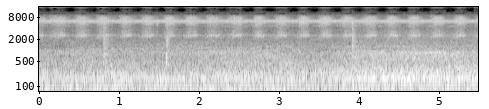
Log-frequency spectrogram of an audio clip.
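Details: Crickets chirping at night, recorded on a smartphone: a steady, fast, high pulsed trill repeating about four times per second, with a low background hiss and a few faint clicks.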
